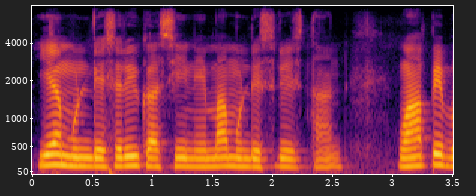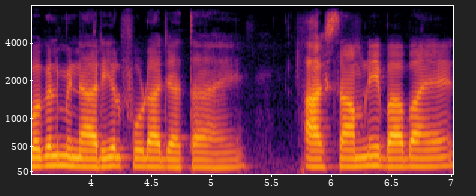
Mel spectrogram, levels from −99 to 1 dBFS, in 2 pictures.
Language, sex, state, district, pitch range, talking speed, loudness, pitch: Hindi, male, Bihar, Kaimur, 140-155 Hz, 170 wpm, -18 LUFS, 150 Hz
